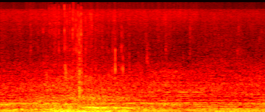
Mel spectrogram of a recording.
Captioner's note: icy crunching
